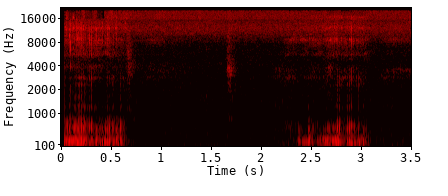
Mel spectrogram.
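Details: Sleeping cat snoring: a low, rough, rattling breath lasting about half a second, a quiet pause, then a second raspy snore, heard quietly indoors.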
